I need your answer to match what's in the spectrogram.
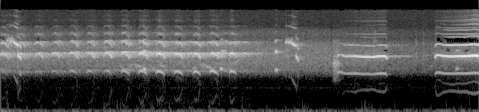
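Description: Eurasian hobby giving a fast, high run of sharp 'kew' notes, about five a second for nearly three seconds, then two longer, level whistled notes.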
